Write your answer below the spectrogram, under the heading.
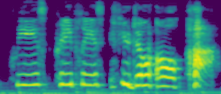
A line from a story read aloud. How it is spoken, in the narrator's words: Bakugo shouts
